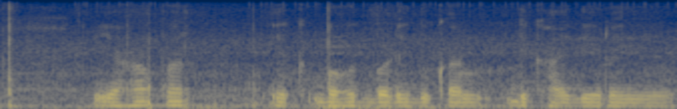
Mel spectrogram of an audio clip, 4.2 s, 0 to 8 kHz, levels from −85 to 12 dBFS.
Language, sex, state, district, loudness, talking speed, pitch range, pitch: Hindi, male, Madhya Pradesh, Dhar, -19 LUFS, 140 wpm, 95-105 Hz, 100 Hz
